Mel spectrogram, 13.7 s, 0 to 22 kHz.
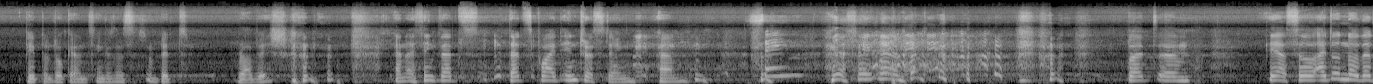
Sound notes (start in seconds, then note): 8.3 everyone laughing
